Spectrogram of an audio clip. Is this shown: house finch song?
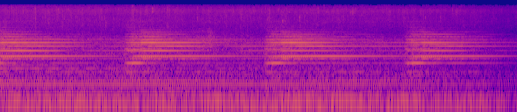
no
